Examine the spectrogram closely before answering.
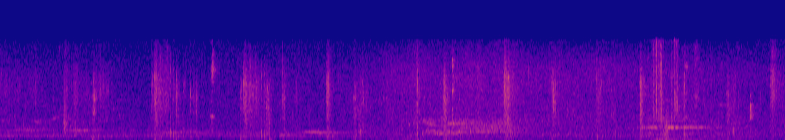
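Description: Footsteps crunch on gravel at a running pace.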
